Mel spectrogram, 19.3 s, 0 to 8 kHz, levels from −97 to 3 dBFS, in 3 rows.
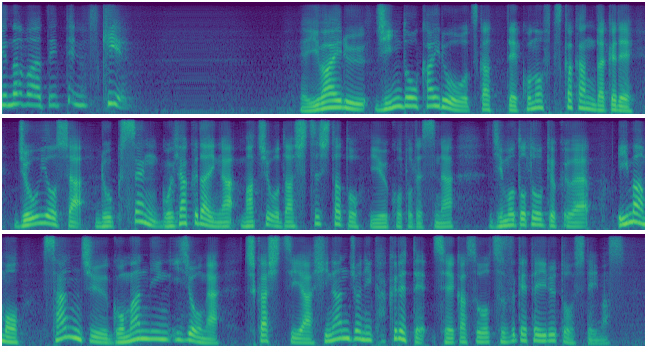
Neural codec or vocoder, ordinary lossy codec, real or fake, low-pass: codec, 16 kHz, about 1 kbps, DyCAST, with the encoder's durations; none; fake; 7.2 kHz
